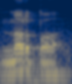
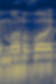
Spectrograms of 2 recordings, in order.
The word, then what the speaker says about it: Mirza: the way I think it's pronounced is Mirza. In Arabic, like that. Really? But in my accent, we say Mirza. We butchered because Yeah, Arabic yeah. is like is bad. So Everything, basically, yeah, how literally. is it supposed to be pronounced in your language? How do you say it in Urdu, Mirza. I believe?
